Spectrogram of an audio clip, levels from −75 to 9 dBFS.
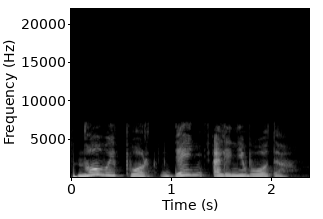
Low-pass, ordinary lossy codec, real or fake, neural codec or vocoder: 7.2 kHz; none; real; none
